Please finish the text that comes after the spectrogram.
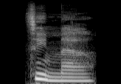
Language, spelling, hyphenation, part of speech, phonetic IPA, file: Hungarian, címmel, cím‧mel, noun, [ˈt͡siːmːɛl], Hu-címmel.ogg
- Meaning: instrumental singular of cím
